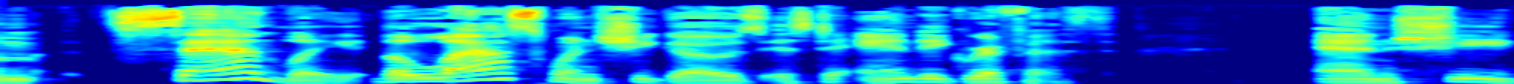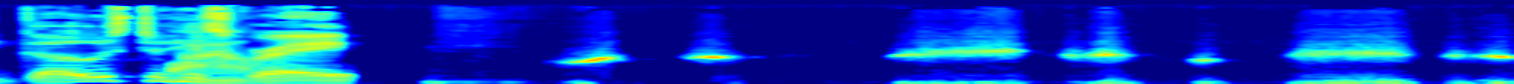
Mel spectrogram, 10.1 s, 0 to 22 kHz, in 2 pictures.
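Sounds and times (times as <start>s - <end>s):
speech: 0.0s - 3.7s, 4.4s - 6.6s
woman whistling a TV theme tune off-key: 6.9s - 10.0s.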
